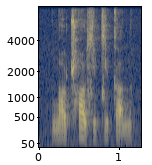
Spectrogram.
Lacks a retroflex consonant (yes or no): no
